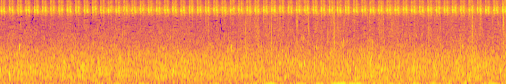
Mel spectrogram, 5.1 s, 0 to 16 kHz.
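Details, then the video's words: Crickets chirr at night near a river: a high, rapidly pulsing drone that throbs evenly throughout, layered over flowing water noise and light crackling of a campfire. "1 Hour of Crackling Fire, Crickets, Ambient Nature Sounds"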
